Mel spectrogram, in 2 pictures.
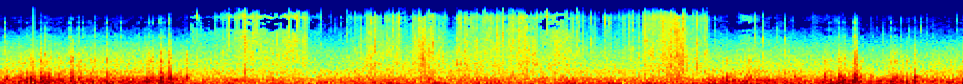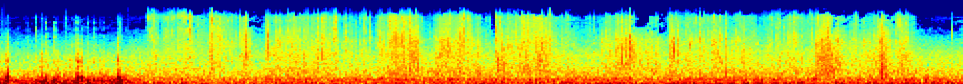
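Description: A steady rumble from a rolling cart's wheels on a concrete floor, with many short crackles of plastic packaging over it.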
